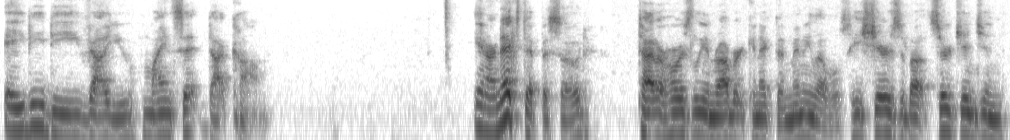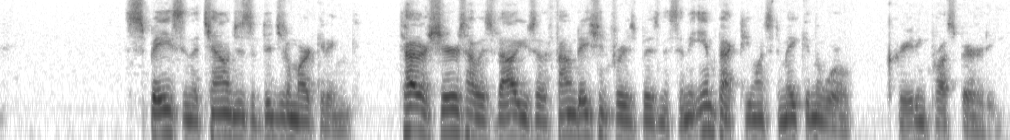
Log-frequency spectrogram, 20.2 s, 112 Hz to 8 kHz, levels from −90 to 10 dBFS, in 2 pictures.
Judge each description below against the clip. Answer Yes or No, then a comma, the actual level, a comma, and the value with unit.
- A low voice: Yes, low, 120 Hz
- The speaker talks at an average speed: Yes, average, 145 wpm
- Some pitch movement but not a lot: Yes, average, 3.3 semitones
